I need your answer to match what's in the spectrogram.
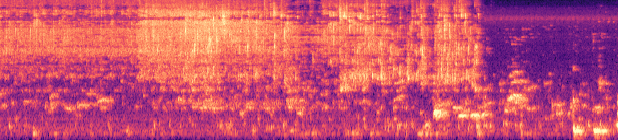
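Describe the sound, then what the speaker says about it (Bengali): Water poured into a simmering fish masala curry in a pan, a steady splashing pour that swells and then tapers off with sizzling and bubbling, close up and alone. "এবারে আমি জল ঢেলে দেবো।"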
